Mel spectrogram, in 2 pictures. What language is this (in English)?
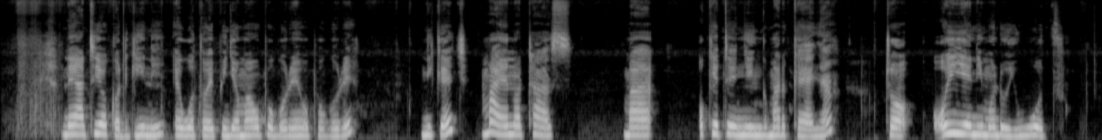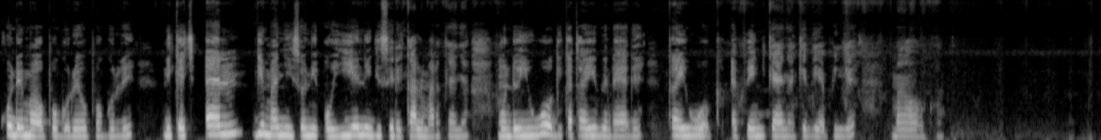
Luo (Kenya and Tanzania)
